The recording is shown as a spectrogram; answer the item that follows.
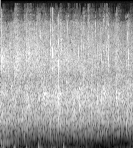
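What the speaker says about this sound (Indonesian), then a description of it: "Tepuk tangan untuk Wihara Ekayana Serpong" Audience at a Buddhist service at Wihara Ekayana Serpong breaks into dense, sustained applause, many hands clapping in an even roar from start to finish.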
